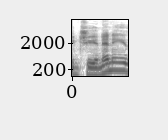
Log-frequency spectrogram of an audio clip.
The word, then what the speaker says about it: Giannini: Giannini. That last name is spelled G-I-A-N-N-I-N-I, and you can find my work, whether it be writing or editing, at Talk Film Society.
